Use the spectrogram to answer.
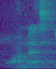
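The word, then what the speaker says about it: honest: example এখানে আমরা লিখলাম কি হি ইজ এন অনেস্ট ম্যান এখানে এন বসাইছি কারণ এখানে এইচ এর উচ্চারণ হয় না না হয়ে অনেস্ট অর মত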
